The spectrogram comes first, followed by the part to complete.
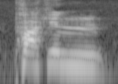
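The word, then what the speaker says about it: Pokkén: So that's what we get announced today, and we also got Pokken. Is it Pokken? Ultra. Pokken.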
